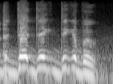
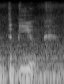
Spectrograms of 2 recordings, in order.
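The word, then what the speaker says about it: dybbuk: I think it's pronounced digaboo. – Digaboo. – Close. I believe it's pronounced a Dubuque box. – Yeah. – I might have the pronunciation wrong, but it's D Y B B U K.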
